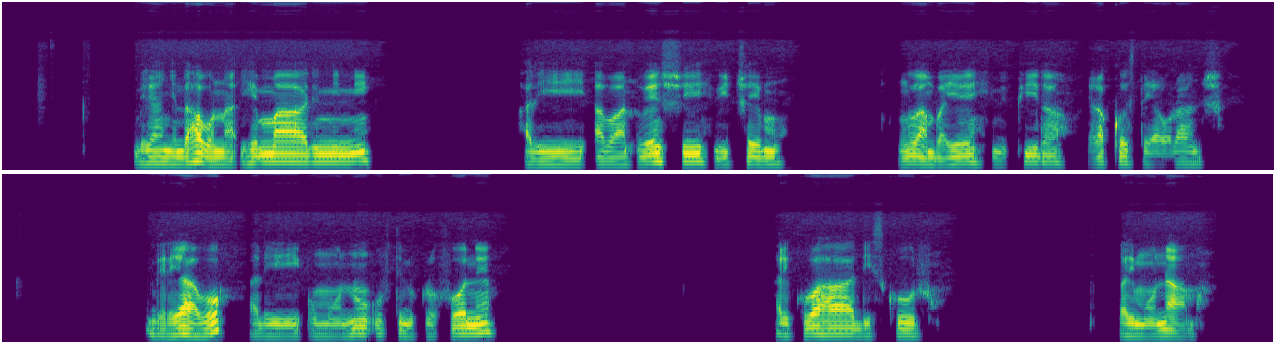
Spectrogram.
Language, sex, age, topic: Kinyarwanda, male, 25-35, government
